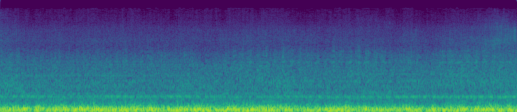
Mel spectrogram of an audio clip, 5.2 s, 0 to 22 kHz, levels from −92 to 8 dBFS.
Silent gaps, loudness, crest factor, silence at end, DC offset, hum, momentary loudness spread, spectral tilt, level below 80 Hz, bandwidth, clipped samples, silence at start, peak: none; -12 LUFS; 10 dB; 0 s; under 0.1%; none; 3 LU; -10 dB/octave; -14 dBFS; 5.2 kHz; under 0.1%; 0 s; 0 dBFS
